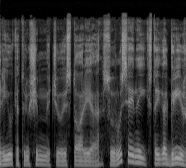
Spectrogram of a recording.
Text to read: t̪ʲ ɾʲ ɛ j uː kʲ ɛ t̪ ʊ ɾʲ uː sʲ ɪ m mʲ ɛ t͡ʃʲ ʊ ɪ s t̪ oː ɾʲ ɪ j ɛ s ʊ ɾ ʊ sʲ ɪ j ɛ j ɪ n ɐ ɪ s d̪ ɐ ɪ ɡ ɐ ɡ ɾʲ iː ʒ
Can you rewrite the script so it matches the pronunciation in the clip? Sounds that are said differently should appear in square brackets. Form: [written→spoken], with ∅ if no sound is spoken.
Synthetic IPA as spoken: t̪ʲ ɾʲ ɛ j uː kʲ ɛ t̪ ʊ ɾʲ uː [sʲ→ʃʲ] ɪ m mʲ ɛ t͡ʃʲ ʊ ɪ s t̪ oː ɾʲ ɪ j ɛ s ʊ ɾ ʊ sʲ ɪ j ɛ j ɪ n ɐ ɪ s [d̪→t̪] ɐ ɪ ɡ ɐ ɡ ɾʲ iː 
